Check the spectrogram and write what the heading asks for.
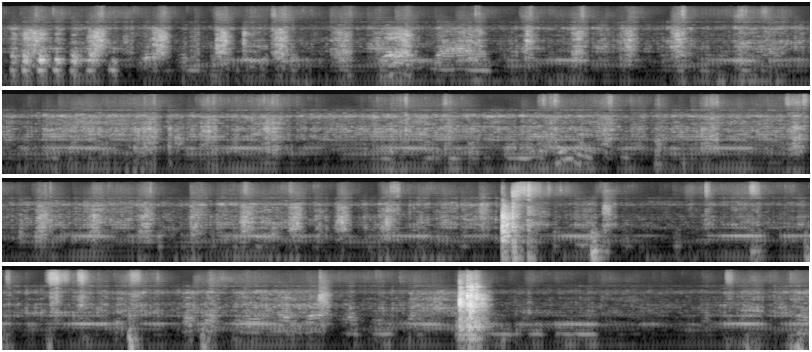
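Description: Scissors snipping and handling of carbon fibre fabric: a run of small clicks and rustles, with two sharp knocks in the second half, the last near the end, over a faint steady hum.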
